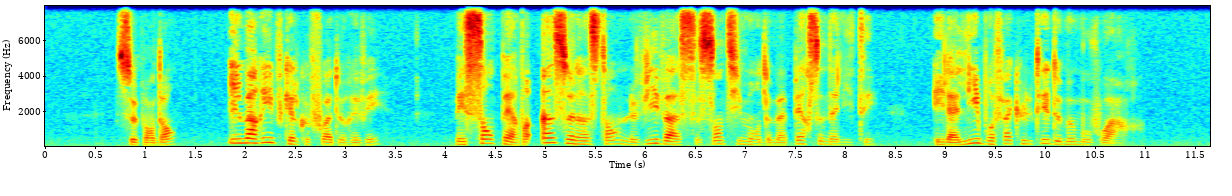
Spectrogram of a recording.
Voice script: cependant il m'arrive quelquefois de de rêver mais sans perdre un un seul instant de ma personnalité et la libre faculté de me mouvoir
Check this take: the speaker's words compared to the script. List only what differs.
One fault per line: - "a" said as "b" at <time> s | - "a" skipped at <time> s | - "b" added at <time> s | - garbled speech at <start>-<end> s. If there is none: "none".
- "de" skipped at 3.0 s
- "un" skipped at 5.1 s
- "le vivace sentiment" added at 5.7 s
